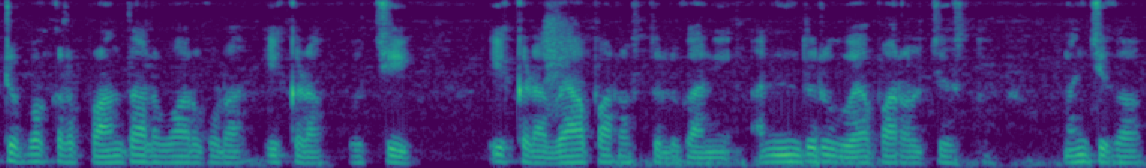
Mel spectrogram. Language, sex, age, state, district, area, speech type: Telugu, male, 45-60, Andhra Pradesh, Krishna, urban, spontaneous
